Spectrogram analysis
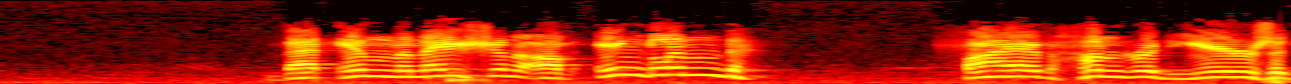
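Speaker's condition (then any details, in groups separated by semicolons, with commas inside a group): No condition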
